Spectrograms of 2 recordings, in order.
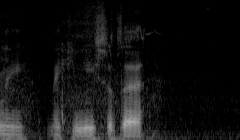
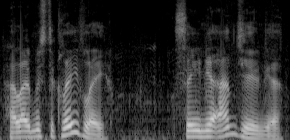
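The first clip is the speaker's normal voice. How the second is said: loud, higher cheerful hello; calling out; 6 semitones higher, 11 dB louder than usual. Real, not acted. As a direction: call across the field. Greeting arrivals across the ground.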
